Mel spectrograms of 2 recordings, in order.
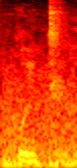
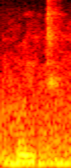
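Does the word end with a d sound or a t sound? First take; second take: t sound; t sound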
